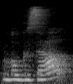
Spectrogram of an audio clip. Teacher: В словах колесо мокрий і скупість к цілком чіткий, але в слові вокзал відбувається вже добре знайома тобі асиміляція за дзвінкістю. Г є дзвінким відповідником глухого К, який перед з ко от звінчується.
